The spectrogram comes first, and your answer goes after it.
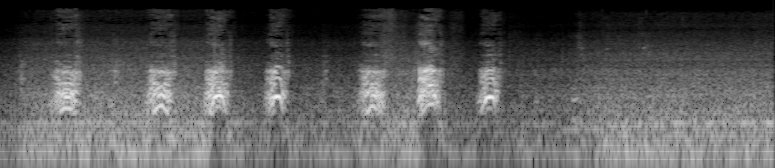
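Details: Belgian Malinois dog singing along to a song, giving seven short yowling vocal bursts at irregular intervals over about four seconds, then quiet background.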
